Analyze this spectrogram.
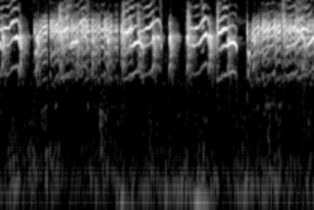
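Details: Small-bird lure recording with bursts of harsh, high chattering and whistled slurs, several birds overlapping, separated by three brief pauses.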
